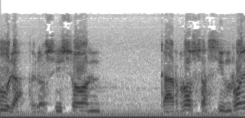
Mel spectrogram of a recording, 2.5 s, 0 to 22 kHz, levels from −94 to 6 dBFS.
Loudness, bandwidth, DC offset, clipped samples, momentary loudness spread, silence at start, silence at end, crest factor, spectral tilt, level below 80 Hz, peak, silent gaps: -16 LUFS; 13.5 kHz; 7%; under 0.1%; 7 LU; 0 s; 0 s; 14 dB; -2 dB/octave; -38 dBFS; -2 dBFS; none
